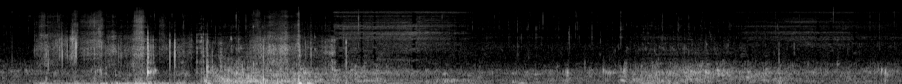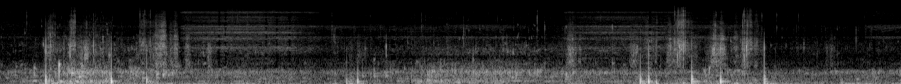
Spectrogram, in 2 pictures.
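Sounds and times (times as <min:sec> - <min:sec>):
exhaled bubbles gurgling underwater: 0:00.0 - 0:18.0
low rushing of water: 0:00.0 - 0:18.0.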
